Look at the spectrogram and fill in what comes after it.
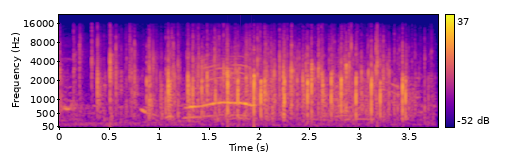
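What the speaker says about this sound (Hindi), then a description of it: "ताली बजाओ" A crowd claps and applauds steadily, the dense patter of many hands mixed with scattered whistles and some voices in the background.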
